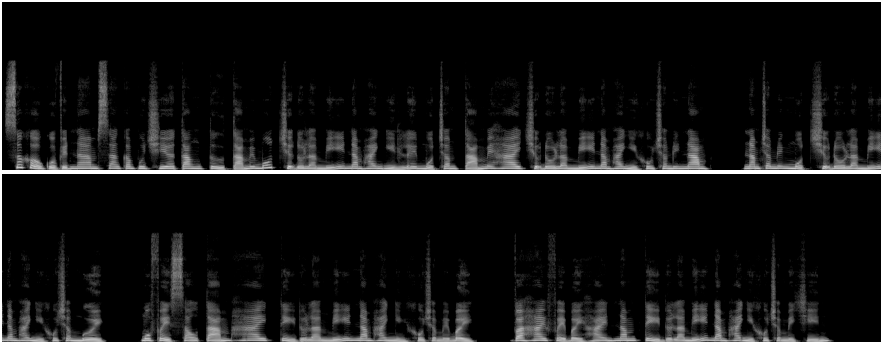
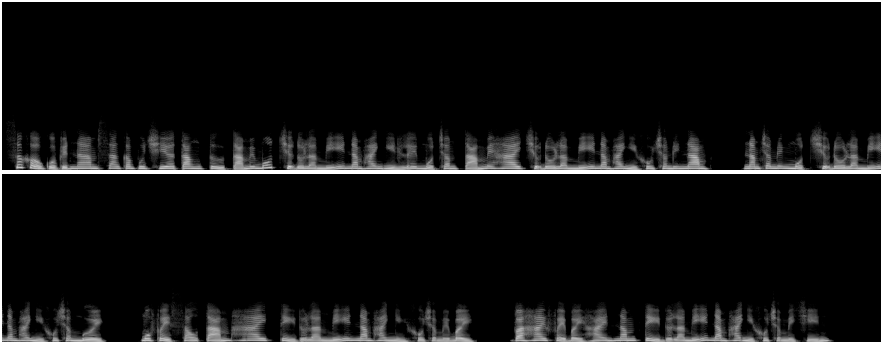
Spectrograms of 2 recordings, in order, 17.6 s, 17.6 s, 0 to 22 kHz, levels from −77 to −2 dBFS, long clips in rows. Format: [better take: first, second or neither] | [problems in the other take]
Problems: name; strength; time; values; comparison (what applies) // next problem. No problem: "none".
first | muffled; slightly; fading above 4 kHz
